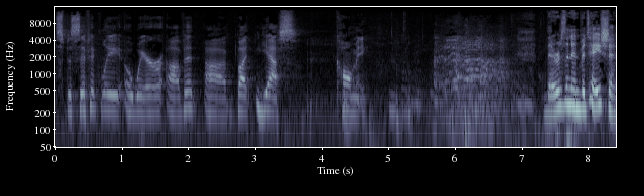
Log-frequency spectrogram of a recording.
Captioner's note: chuckles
